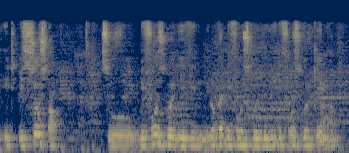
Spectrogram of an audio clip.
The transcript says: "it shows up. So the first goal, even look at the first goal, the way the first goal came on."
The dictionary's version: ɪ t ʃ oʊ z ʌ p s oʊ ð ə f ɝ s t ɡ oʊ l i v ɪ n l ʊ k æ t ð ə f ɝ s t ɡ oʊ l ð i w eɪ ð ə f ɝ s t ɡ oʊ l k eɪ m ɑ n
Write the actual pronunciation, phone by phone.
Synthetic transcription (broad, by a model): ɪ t s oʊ s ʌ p s oʊ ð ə f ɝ s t ɡ oʊ l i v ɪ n l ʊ k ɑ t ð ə f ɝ s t ɡ oʊ l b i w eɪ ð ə f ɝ s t ɡ oʊ l k eɪ m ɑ n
